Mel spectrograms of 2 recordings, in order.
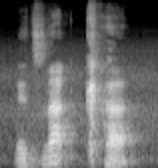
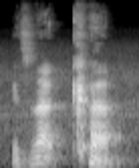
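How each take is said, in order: Both takes have the same delivery.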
